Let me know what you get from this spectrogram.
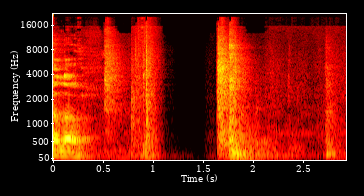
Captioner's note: door closes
